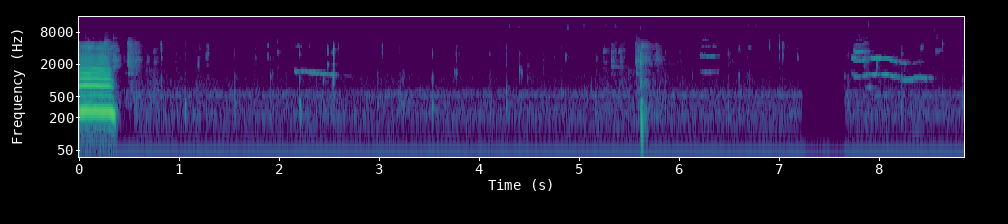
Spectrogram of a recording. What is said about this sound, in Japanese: こういう猫との会話は猫界あるあるだったのか、なんか、こよりの姿を見て、こういうもんなんやなーって、なっておる。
